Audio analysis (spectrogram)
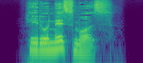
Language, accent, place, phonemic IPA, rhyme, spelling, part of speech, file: German, Germany, Berlin, /hedoˈnɪsmʊs/, -ɪsmʊs, Hedonismus, noun, De-Hedonismus.ogg
- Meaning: hedonism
